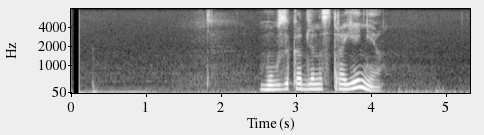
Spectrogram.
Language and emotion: Russian, neutral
